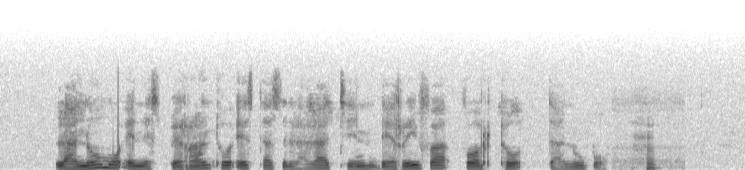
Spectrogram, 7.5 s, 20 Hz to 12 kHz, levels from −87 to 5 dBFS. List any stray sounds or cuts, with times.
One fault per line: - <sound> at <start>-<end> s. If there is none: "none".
- laugh at 6.3-6.6 s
